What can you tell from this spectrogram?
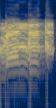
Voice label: "bandit", ENG; Allied Flight; DCS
